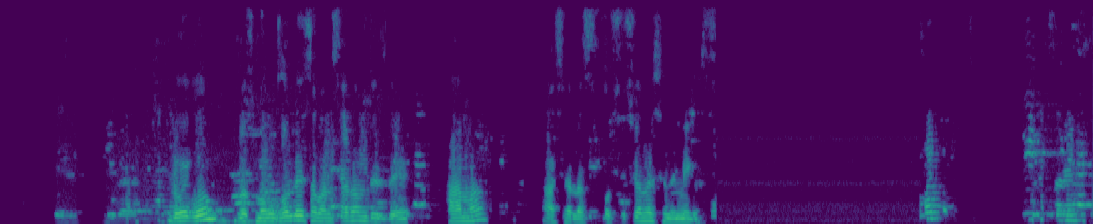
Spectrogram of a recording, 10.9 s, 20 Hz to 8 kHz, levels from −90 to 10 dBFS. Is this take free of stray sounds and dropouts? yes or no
yes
